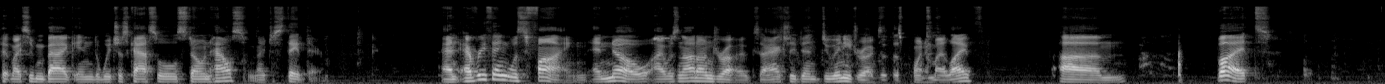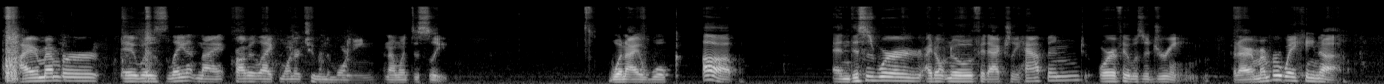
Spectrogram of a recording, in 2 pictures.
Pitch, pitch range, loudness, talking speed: 130 Hz, 120-150 Hz, -21 LUFS, 185 wpm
